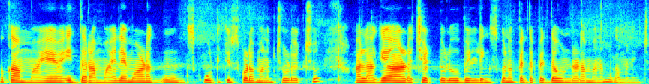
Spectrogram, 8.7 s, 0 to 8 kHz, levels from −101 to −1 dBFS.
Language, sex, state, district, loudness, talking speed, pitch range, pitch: Telugu, female, Andhra Pradesh, Chittoor, -18 LUFS, 140 wpm, 170-185 Hz, 180 Hz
